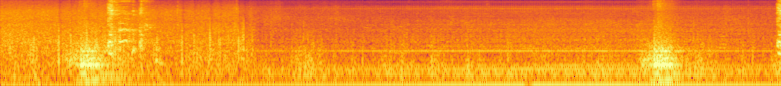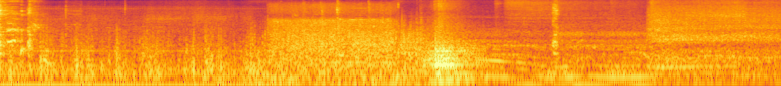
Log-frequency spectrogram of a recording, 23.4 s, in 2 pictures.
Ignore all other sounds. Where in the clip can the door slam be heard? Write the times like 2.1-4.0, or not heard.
0.9-2.0, 9.6-10.3, 18.0-19.1.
